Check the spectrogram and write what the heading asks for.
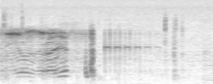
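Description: Two-way radio: a voice comes through the handset's tinny, narrow speaker, then a short buzzing electronic tone about a second in as the transmission ends, followed by a few faint clicks.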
